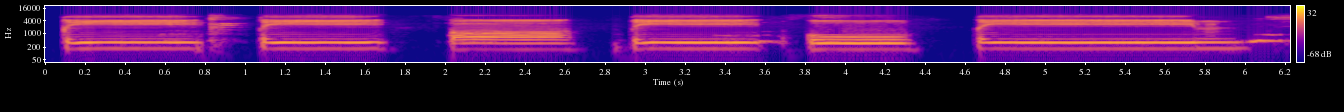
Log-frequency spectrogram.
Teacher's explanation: harus kita tunaikan dari lisan yang pangkal, qi ya, lisan pangkal atau pangkal lidah yang bertemu dengan langit-langit yang lunak. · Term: huruf qaf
